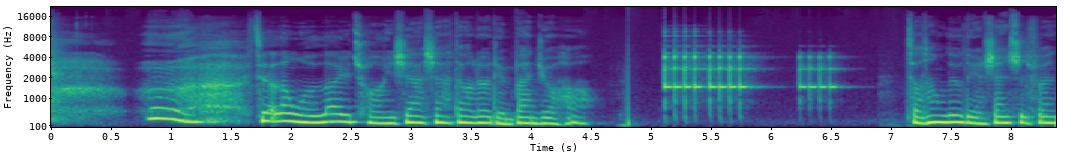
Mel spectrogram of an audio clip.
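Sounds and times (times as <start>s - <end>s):
speech: 1.7s - 4.6s, 7.2s - 8.3s
alarm clock ringing: 5.1s - 6.8s.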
